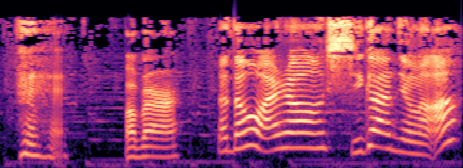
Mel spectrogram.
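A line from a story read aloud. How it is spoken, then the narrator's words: Mischievous grin. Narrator (Chinese): 我妈就坏笑着说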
